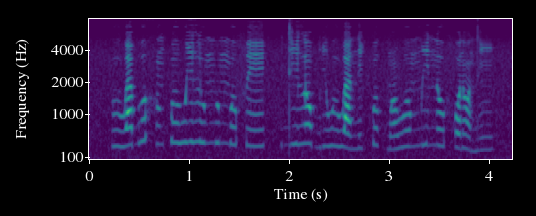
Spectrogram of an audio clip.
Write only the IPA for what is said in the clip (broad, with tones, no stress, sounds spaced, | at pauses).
u˨ w a˧ b o˦ h ũ˧ k͡p o˦ w i˦ l u˦ m u˦ m o˦ f e˦ | d i˦ l ɔ˦˨ b i˧ w u˧ w a˨ n i˨˦ k͡p o˦˨ ɡ͡b ɔ̃˨˦ w o˦ m i˦ n o˦ f ɔ˧ ɾ ɔ̃˨ d ĩ˧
